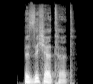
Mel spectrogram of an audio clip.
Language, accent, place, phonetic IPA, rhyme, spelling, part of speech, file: German, Germany, Berlin, [bəˈzɪçɐtət], -ɪçɐtət, besichertet, verb, De-besichertet.ogg
- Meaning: inflection of besichern: 1. second-person plural preterite 2. second-person plural subjunctive II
